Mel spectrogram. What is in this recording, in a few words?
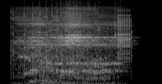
robot fungoid greetings; Stellaris; synthetic dawn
